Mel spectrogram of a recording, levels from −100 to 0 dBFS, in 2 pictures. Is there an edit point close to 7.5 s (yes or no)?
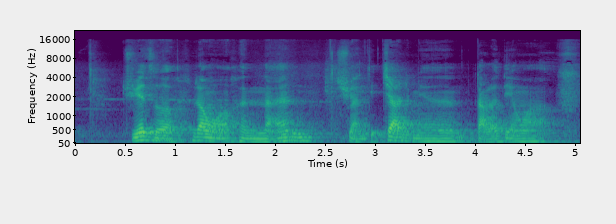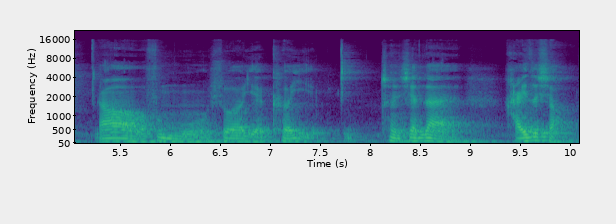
no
